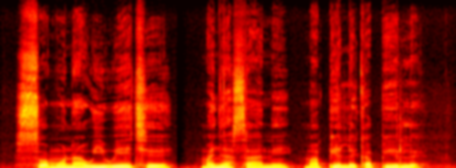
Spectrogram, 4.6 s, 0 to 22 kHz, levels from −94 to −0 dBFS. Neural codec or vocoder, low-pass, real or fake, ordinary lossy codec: none; none; real; none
